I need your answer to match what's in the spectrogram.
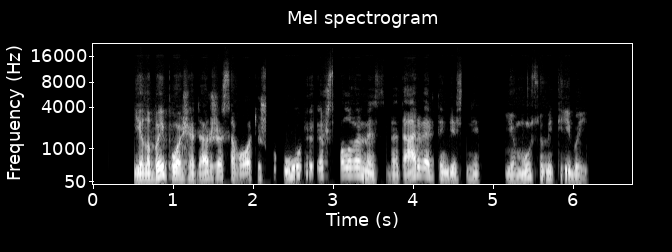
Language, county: Lithuanian, Vilnius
